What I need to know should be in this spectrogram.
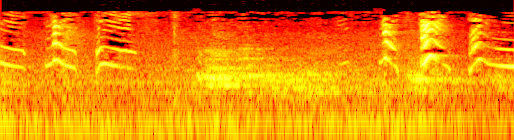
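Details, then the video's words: A Pinscher puppy cries for its absent mother with short, high, sharply rising and falling whimpers and yips. Two come early, then a noisy pause, then a quick cluster of three or four squeals. "filhote de cachorro chorando por falta da mamãe"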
